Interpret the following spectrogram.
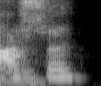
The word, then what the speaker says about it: Asha: know if I I don't know how to pronounce her name properly. Asha. Asha.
